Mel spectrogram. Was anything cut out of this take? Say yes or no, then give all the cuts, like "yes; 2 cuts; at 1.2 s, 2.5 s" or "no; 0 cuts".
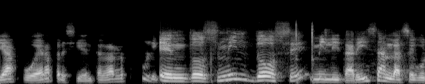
yes; 2 cuts; at 1.6 s, 3.0 s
